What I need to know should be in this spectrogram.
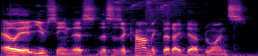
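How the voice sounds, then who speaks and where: A man's voice: fairly low pitch, lively intonation, brisk, fairly bright tone. A man joking casually as co-host of a gameplay video. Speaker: let's play co-host. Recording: music under the voice. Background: game music.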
